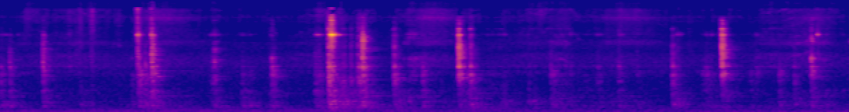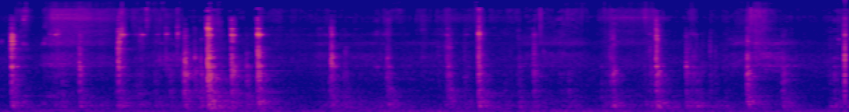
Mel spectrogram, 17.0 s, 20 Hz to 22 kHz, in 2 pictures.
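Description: A ratchet tightens a nut on a new spindle assembly with QA1 control arms on a 1969 Dodge Charger, giving a long run of close, rapid clicking bursts with short pauses between strokes.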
